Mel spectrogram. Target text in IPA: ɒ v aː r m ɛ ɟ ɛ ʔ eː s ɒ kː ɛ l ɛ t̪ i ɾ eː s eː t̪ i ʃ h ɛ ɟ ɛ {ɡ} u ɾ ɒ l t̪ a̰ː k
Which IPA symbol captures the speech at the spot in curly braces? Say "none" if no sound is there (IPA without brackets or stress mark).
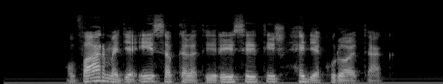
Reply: k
